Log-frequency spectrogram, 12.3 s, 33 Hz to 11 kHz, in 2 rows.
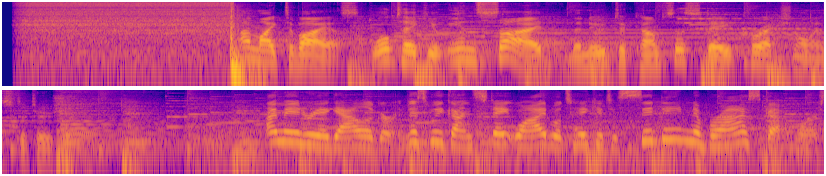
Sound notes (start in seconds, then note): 0.1 electricity crackling; 0.1 hand thudding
